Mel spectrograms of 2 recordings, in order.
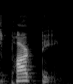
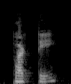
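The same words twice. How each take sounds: First: Party with a held "aah" vowel, PAAT-ti; long A. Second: Parti with a short "uh" vowel, PUT-ti. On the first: Giving an example of vowel length, long A in party. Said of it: "with a long A sound". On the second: Giving an example of vowel length, short A in parti. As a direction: keep the first vowel of parti brief. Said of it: "with a short A sound". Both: Shown as a demonstration.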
